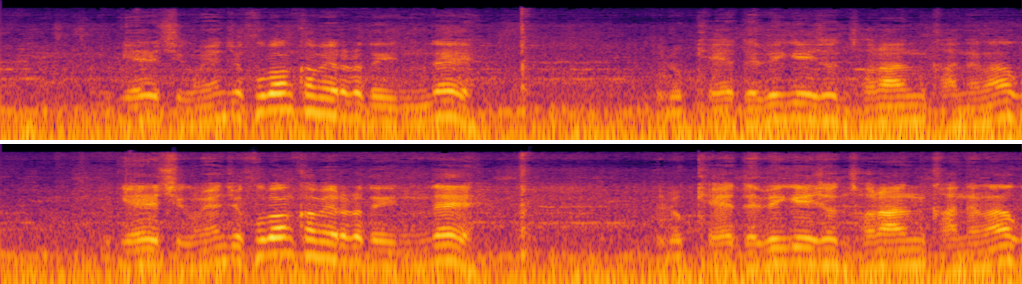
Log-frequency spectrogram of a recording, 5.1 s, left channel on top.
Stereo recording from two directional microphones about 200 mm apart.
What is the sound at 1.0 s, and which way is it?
Speech, 15° left (ahead or behind).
